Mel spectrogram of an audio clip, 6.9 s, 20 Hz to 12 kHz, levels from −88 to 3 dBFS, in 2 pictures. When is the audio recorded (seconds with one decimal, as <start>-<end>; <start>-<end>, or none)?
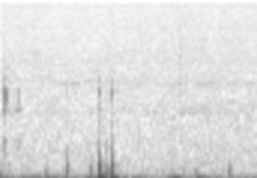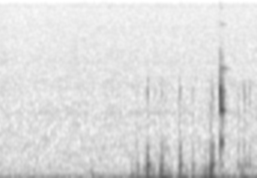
0.7-1.7; 2.1-3.5; 4.4-5.7; 6.2-6.9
